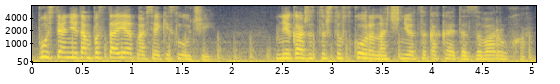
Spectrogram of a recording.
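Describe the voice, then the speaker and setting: A woman's voice: medium pitch, a little fast, a bit bright, slight background noise, lightly acted. A woman playing a questioning, practical spaceship crew member in a science fiction audio drama. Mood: wary, practical. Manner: questioning, conversational. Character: captain's female crewmate, questioning, wary, practical.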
